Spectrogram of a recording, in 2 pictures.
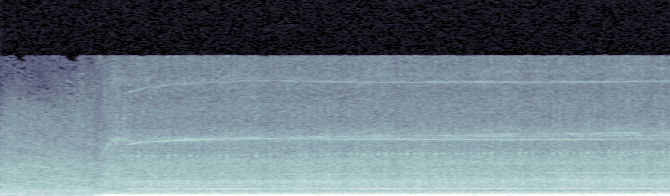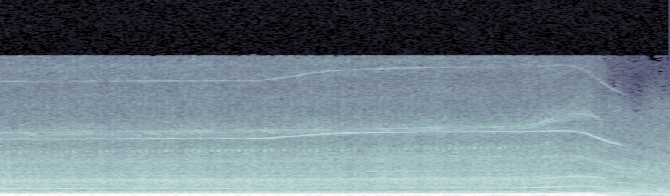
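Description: A heavy truck engine drones steadily at cruising speed, then revs up briefly and drops away.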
